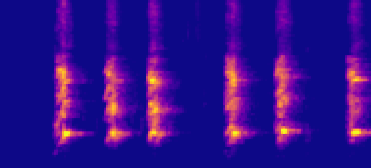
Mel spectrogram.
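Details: Sophia, a four-month-old springer spaniel puppy in a crazy mood, barks six times in quick succession: three rapid yappy barks, a short gap, then three more.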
